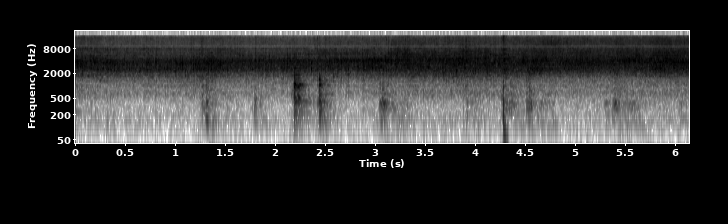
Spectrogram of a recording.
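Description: Chopped tomatoes sizzling in hot oil with fried onions and chillies in a kadai, a steady frying hiss. A steel spatula stirs them, scraping and knocking against the pan a few times, most sharply about four seconds in.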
